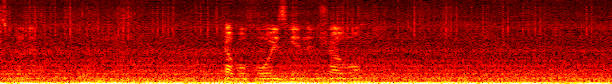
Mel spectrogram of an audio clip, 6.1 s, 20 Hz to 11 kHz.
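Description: Steady low drone of road and engine noise inside the cab of a Ford F-350 pickup cruising at highway speed.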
